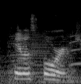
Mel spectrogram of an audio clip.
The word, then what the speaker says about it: Tayliss Forge: Tayliss Forge.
